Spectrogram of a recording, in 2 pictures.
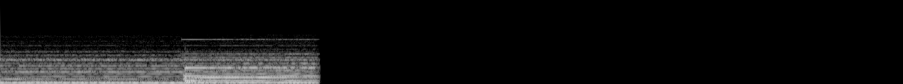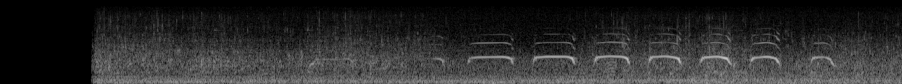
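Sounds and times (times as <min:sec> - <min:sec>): rushing water: 0:10.0 - 0:18.0
wind: 0:10.0 - 0:18.0
bird calling short notes: 0:13.3 - 0:17.5.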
